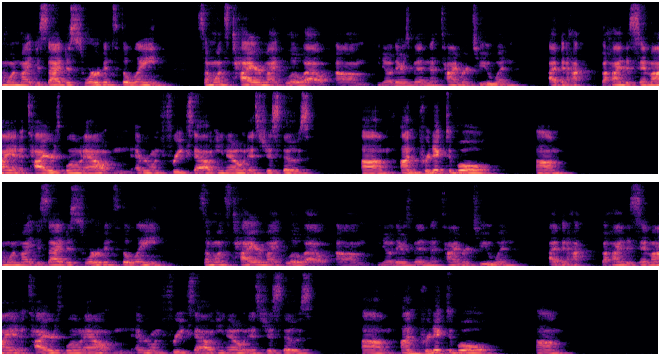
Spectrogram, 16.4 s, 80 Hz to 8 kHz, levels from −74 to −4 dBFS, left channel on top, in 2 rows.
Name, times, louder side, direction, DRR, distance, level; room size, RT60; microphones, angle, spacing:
voice 1, 0.0-2.0 2.5-6.5 6.8-12.1 12.7-14.3 14.9-15.2, left 4 dB, 80° left, 1.0 m, -27 dB
6.2 x 2.7 x 2.8 m
head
